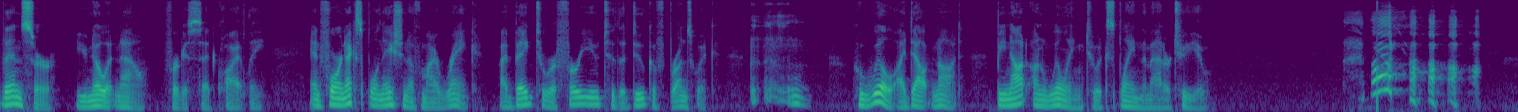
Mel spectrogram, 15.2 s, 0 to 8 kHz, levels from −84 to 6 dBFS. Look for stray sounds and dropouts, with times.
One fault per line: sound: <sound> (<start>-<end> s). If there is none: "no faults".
sound: throat clearing (7.5-8.1 s)
sound: laugh (13.4-14.8 s)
